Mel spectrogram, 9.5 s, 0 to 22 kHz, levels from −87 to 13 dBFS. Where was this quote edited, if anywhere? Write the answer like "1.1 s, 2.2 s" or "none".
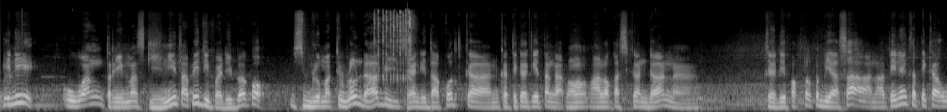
4.0 s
